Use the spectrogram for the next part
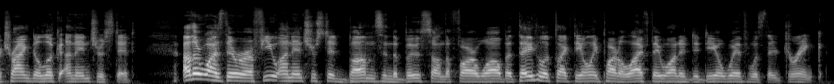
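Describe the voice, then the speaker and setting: A man with a slightly high voice narrates a story aloud for a podcast. His delivery is colloquial and animated, like a host sharing fan fiction.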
